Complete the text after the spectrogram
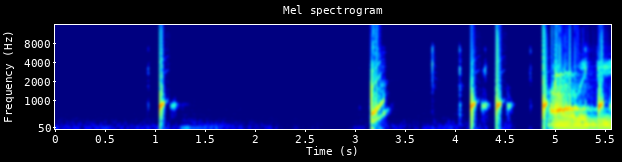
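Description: Short electronic menu blips sound.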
